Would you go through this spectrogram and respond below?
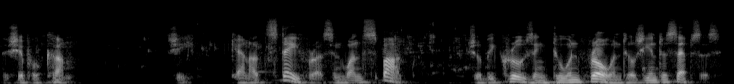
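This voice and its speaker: Deep-voiced, coldly commanding convict doctor. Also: male voice, big pitch swings, fairly bright tone. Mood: stern control. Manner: measured, condescending, eloquent. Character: cold, arrogant, commanding convict doctor, calculating leader of escapees. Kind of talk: old-time radio drama acting. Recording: dull, noisy vintage radio recording.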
